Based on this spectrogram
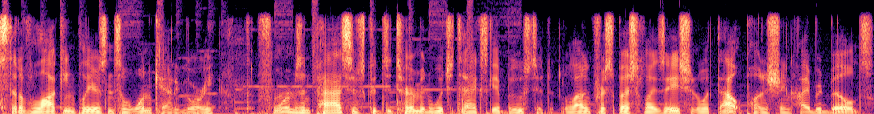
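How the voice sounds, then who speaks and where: A man's fairly low voice with lively intonation over music in the background. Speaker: gaming video creator. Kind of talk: video essay narration.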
